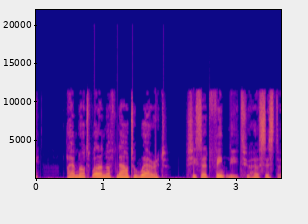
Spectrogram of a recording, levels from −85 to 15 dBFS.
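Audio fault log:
0.06–3.63 s, periodic USB or driver dropouts. The speech carries a steady run of ticks, one every 0.115 s, about thirty in all. Each tick is a gap of around 10 ms where audio was skipped, not filled with silence, so the waveform jumps abruptly from one point to a later one. That jump makes the click. The even spacing points to a background task stalling the USB bus or audio driver at a fixed interval.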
